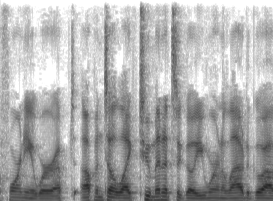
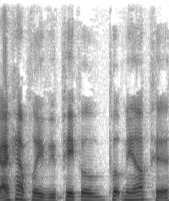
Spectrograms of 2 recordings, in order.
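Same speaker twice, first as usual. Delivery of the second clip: mock sardonic, dry, sarcastic, put-upon delivery; 3 semitones higher than usual. Retelling what he said about being put up there: imitating sarcastic delivery. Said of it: "sarcastic, uh, delivery there, where he's like".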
